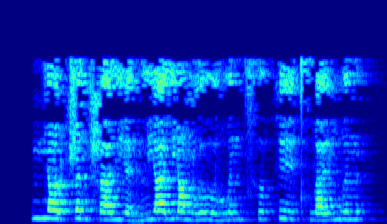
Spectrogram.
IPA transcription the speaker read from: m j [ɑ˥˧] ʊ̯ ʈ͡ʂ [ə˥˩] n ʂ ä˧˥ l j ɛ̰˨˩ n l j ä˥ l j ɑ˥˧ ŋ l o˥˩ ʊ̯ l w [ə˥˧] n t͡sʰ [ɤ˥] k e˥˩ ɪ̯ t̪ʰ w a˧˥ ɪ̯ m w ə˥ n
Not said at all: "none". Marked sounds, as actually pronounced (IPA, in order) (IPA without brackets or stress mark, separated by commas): ɑ˥˧, a˥˩, ə˥, ɤ˥˧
